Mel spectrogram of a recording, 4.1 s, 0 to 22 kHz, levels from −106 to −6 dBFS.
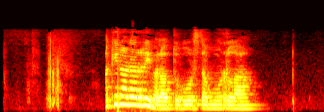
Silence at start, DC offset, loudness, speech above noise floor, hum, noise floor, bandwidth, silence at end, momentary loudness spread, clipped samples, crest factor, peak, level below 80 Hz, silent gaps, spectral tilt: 0.6 s; under 0.1%; -15 LUFS; 45 dB; none; -59 dBFS; 7.2 kHz; 0.85 s; 23 LU; under 0.1%; 18 dB; 0 dBFS; -52 dBFS; none; -7.5 dB/octave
